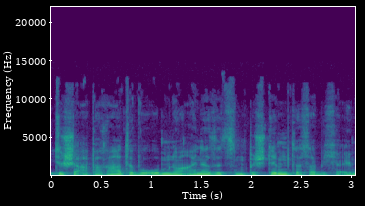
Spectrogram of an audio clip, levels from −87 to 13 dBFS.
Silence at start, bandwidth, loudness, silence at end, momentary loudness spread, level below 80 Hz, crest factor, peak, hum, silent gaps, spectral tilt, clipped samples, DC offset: 0 s; 13 kHz; -23 LUFS; 0 s; 6 LU; -38 dBFS; 14 dB; -8 dBFS; none; none; -6.5 dB/octave; under 0.1%; under 0.1%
